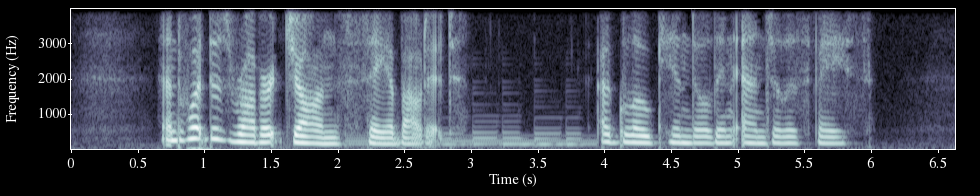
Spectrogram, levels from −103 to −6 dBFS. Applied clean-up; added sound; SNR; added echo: none; Bass guitar; 17 dB; none.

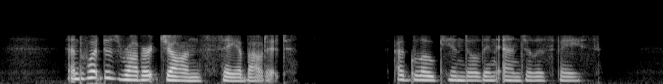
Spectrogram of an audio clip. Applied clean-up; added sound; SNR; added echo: neural mask model Resemble Enhance denoiser.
